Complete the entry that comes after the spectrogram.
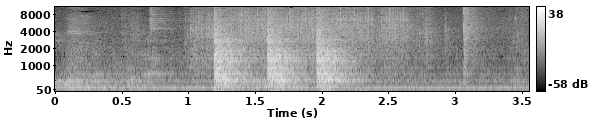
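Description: Chairman's gavel struck on a table to open a party leadership meeting: three loud, sharp wooden knocks in quick succession, then a lighter fourth tap, over a quiet room hum.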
